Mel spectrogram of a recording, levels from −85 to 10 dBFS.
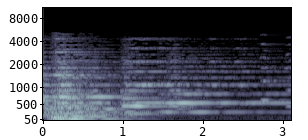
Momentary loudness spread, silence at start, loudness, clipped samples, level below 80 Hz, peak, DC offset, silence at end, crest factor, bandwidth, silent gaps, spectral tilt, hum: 17 LU; 0 s; -23 LUFS; under 0.1%; -32 dBFS; -6 dBFS; under 0.1%; 0 s; 18 dB; 5.4 kHz; none; -11.5 dB/octave; none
